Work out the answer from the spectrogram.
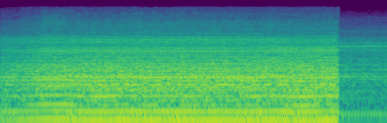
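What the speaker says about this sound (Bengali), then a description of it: "ফার্স্ট গিয়ারে কতক্ষণ ধরে বাইক চালাচ্ছি, বাইকে তো প্রচুর সাউন্ড হচ্ছে বাট চলতেছে" A Lifan KPR motorcycle runs in first gear, its engine a loud, steady close drone that holds constant before dropping abruptly to a lower hum near the end.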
